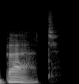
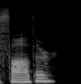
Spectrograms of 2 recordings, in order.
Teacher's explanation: ah as in bat which is a front vowel and instead are making a sound like the back vowel ah of the word father think of moving the sound forward the front vowel should resonate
